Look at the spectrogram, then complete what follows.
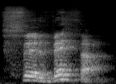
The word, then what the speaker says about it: cerveza: For example, in Spain, when they pronounce the C and the Z, it sounds different. Cerveza. That sound is the same as the th sound that TH makes in English.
